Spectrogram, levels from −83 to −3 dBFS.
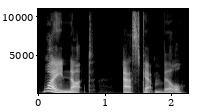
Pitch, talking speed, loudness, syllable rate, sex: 160 Hz, 135 wpm, -19 LUFS, 3.4 syllables/s, female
